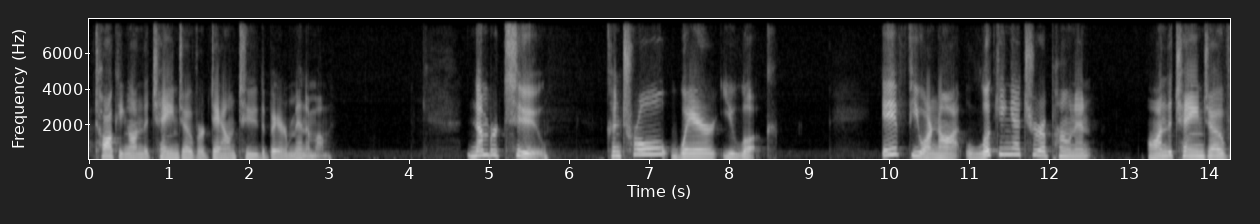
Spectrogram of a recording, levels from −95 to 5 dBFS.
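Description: There are no technical faults to describe in this speech clip; it simply carries the band limit of a G.722 call path, with nothing above 8 kHz.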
